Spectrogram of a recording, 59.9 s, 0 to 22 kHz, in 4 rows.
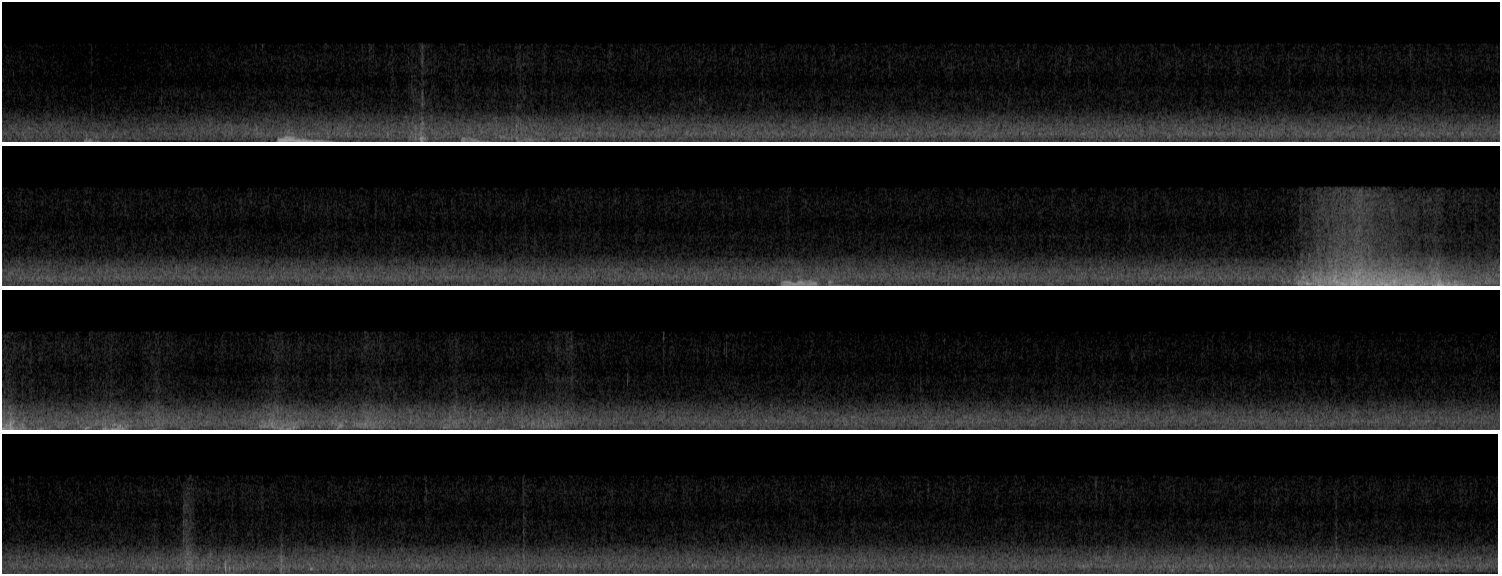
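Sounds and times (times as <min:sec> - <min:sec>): river water rushing: 0:00.0 - 0:06.3, 0:27.4 - 0:36.6
person splashing in water: 0:04.0 - 0:05.6, 0:27.8 - 0:31.8, 0:32.4 - 0:35.6.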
